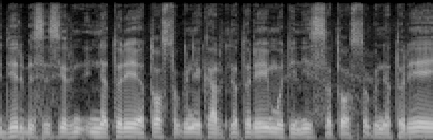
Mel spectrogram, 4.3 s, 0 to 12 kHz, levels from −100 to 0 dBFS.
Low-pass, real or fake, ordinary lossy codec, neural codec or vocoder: 10.8 kHz; real; MP3, 96 kbps; none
